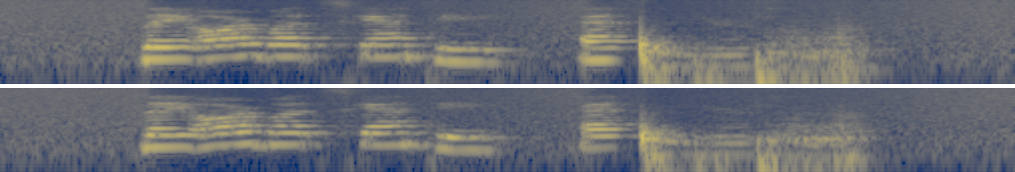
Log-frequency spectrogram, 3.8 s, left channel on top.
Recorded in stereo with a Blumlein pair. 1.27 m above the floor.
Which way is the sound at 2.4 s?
60° left.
